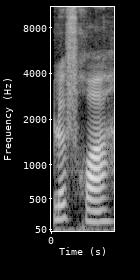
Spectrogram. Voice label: cold, french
